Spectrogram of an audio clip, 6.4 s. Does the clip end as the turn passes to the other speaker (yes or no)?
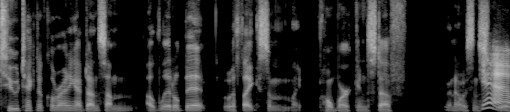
yes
